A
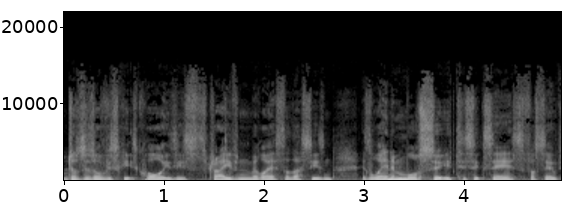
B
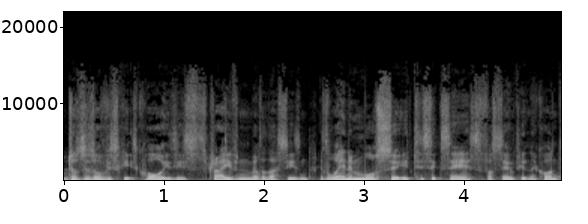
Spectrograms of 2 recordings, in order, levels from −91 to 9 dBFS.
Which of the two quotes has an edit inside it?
B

